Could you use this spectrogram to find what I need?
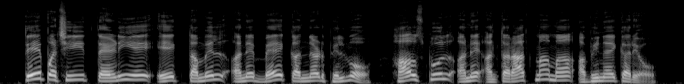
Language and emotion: Gujarati, neutral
